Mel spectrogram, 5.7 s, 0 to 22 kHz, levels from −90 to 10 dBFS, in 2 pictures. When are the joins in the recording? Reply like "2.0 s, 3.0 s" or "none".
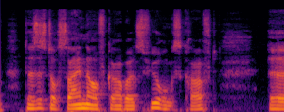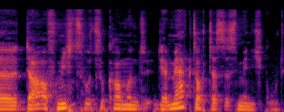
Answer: none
